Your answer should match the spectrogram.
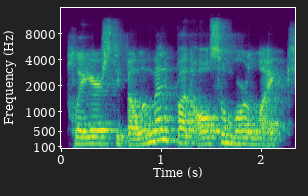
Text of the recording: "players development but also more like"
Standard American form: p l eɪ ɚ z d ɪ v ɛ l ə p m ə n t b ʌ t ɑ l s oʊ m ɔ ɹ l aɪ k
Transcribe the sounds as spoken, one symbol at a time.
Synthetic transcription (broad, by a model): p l eɪ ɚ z d ɪ v ɛ l ə p m ə n t b ʌ t ɑ l s oʊ m ɔ ɹ l aɪ k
